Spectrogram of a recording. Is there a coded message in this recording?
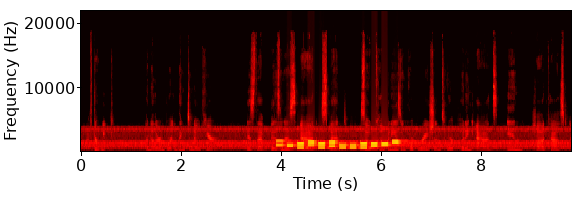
Yes: multi-frequency trunk signalling (R1, as on North American trunks) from 3.9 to 6.3 s, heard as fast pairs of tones, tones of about 130 ms, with speech in English. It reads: KP 3494822456 ST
